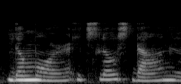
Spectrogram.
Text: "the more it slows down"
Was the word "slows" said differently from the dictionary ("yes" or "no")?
yes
